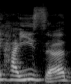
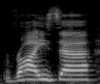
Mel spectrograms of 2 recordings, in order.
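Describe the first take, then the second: First: Raíza said the Portuguese way, with an H-like sound at the start, /haizə/; Portuguese pronunciation. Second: Riza said the English way, with an English R and a long I, like 'RYE-za'; English pronunciation. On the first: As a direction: say Raíza as in Brazil, opening with a breathy H. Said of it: "if I say Raíza". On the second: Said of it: "I have to say Riza". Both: Shown as a demonstration.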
